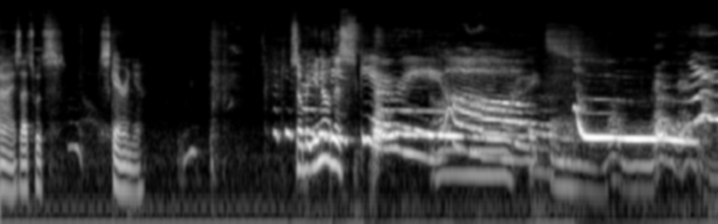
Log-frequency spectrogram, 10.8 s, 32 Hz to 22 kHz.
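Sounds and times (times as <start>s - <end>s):
speech: 0.2s - 3.3s, 4.1s - 9.0s
dog with two different-colored eyes howling: 5.4s - 10.7s
dog with two different-colored eyes yipping and whimpering: 9.8s - 10.7s.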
